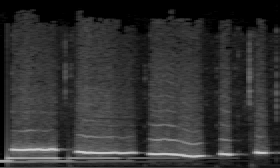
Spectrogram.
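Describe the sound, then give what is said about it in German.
A bright whistled melody from a pop song, five clear phrases of sustained and gliding notes over a low steady backing tone, fairly loud. “Ein neuer Hit zum Mitpfeifen von ….”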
